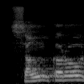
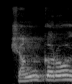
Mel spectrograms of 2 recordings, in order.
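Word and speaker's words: सङ्करो: Like I told you, our Bengalis, they call sakar as shakar. Sa is pronounced as sha. In the first chapter of Gita, there is one shlok. Sankaro narakayaiva kulagnanam kulasya. Bengali. Shankaro narakayaiva.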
